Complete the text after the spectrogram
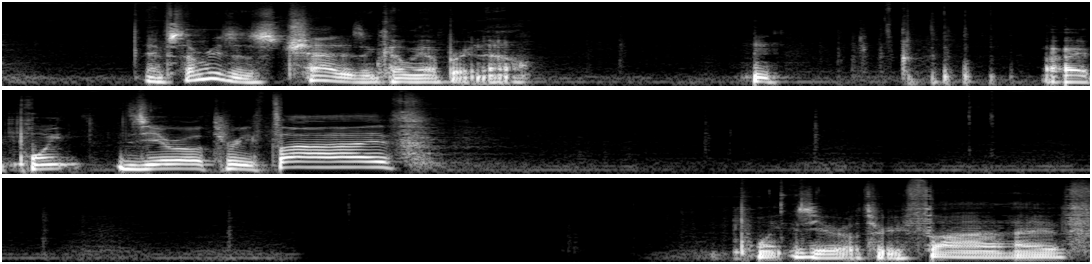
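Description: A man speaks calmly and close into a clip-on microphone, in bursts with pauses.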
